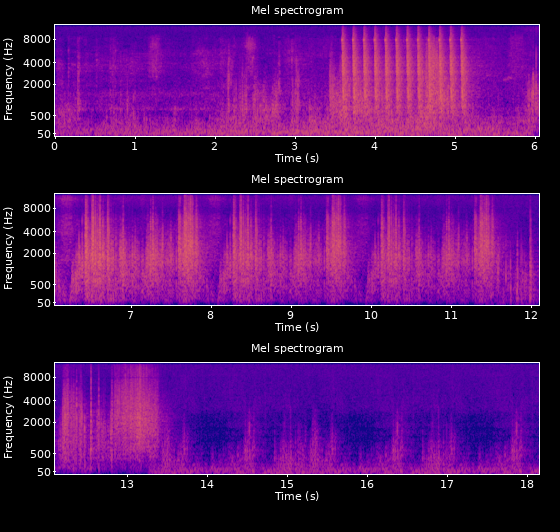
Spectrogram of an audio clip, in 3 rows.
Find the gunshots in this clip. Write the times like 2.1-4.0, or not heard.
3.5-5.2.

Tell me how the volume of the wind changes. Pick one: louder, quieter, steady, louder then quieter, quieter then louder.
quieter.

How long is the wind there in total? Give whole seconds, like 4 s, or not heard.
18 s.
